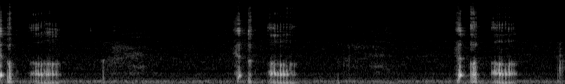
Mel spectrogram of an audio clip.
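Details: Three clusters of sharp throat clicks, each running into a voiced burp, in an adult with hiccups since December 2015 after surgery causing nerve damage, including the pudendal nerve; intractable hiccups with belching.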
